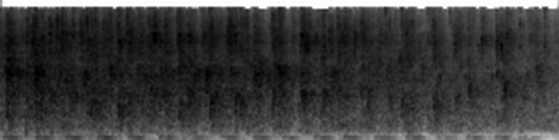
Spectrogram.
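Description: A crowd applauds steadily, dense overlapping claps forming a loud, continuous wash of noise that holds for several seconds and then tapers slightly toward the end.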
